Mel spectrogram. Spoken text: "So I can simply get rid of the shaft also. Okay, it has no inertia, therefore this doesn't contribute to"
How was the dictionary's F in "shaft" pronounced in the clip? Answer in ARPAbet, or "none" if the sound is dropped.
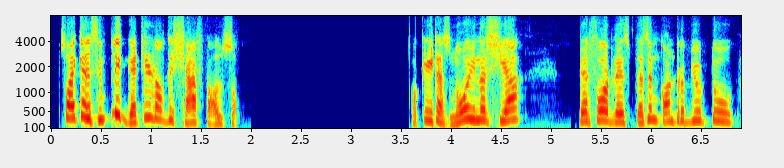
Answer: F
